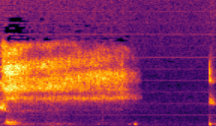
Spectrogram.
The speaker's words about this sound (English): And to help us really connect in and get the most out of our time together today, let's take a deep breath in through the nose,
